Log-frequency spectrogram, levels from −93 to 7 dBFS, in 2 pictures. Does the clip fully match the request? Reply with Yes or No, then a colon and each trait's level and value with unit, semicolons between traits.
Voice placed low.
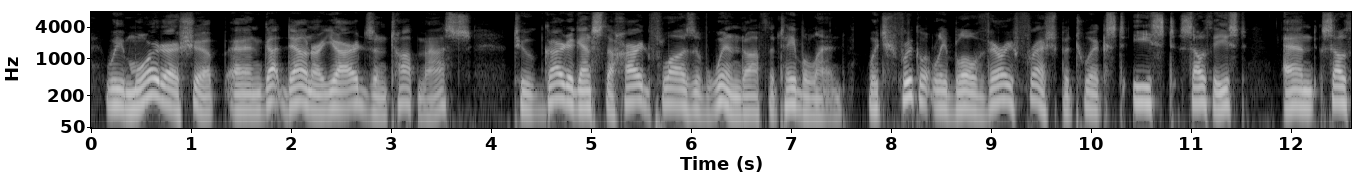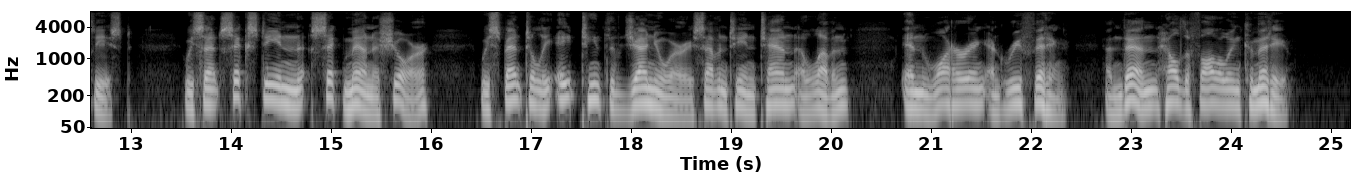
Yes: low, 125 Hz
